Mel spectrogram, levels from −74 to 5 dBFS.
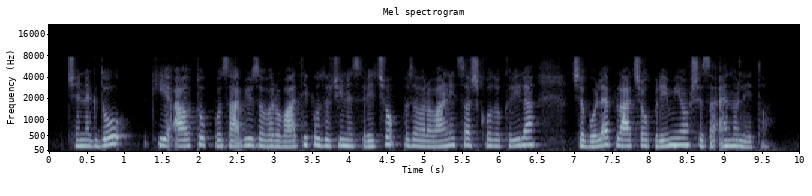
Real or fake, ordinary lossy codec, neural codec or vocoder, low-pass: fake; AAC, 24 kbps; codec, 24 kHz, 0.9 kbps, DualCodec; 10.8 kHz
